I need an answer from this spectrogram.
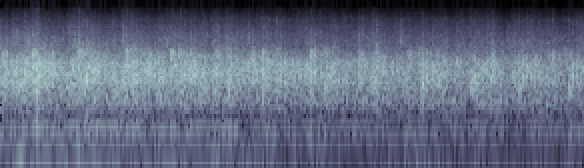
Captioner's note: applause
